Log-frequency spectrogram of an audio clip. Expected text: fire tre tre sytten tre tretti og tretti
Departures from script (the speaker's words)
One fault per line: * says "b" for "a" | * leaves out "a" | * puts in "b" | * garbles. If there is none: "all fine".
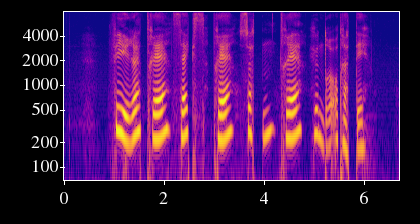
* puts in "seks"
* says "hundre" for "tretti"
